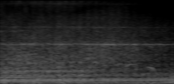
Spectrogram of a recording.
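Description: Helicopter in flight overhead, a steady drone with a thin high tone over it, fading slightly as it flies away.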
